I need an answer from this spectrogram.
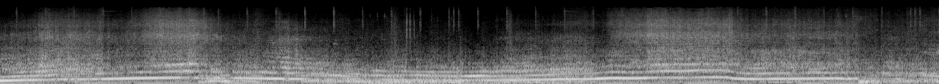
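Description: Nissan GT-R's twin-turbo 3.8-litre V6 pulling hard, heard from inside the cabin. The revs climb and fall, with a rush of hiss as they peak near two seconds and near seven seconds, and a sharp drop in revs just after seven seconds.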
